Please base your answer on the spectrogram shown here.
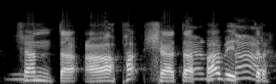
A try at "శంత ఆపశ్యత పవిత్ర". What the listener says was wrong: మనకి స్వరచమే చెప్తున్నారండి శంత అనుదాతం చెప్పాలి శంత ఆపశ్యత పవిత్ర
